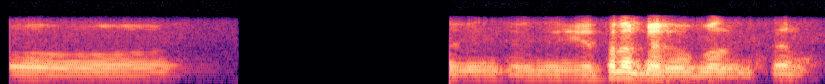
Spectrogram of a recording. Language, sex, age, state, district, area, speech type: Tamil, male, 30-45, Tamil Nadu, Ariyalur, rural, conversation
